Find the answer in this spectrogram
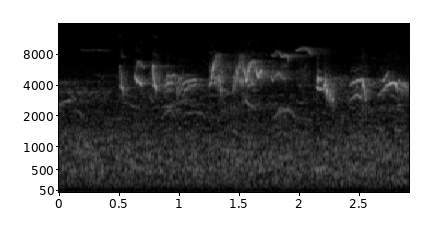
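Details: European robin at Jarun, Zagreb, Croatia, recorded 13 April 2022: a fast string of high, tinkling and twittering notes with quick pitch slides, delivered in short clustered phrases.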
